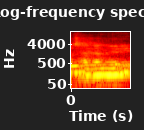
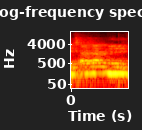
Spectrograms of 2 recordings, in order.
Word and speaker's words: 자장면: 이게 왜 그러냐 하면, 이게 이제 언어 규범적으로도 자장면이 맞고, 역사적으로도 자장면이 맞습니다. 그런데 이게 이제 우리나라 사람들이 되게 센 발음 이걸 좋아해요. 예, 그러다 보니까 이게 어느 때부터인가 이게 짜장면이 된 건데, 그래서 제가 책을 하나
